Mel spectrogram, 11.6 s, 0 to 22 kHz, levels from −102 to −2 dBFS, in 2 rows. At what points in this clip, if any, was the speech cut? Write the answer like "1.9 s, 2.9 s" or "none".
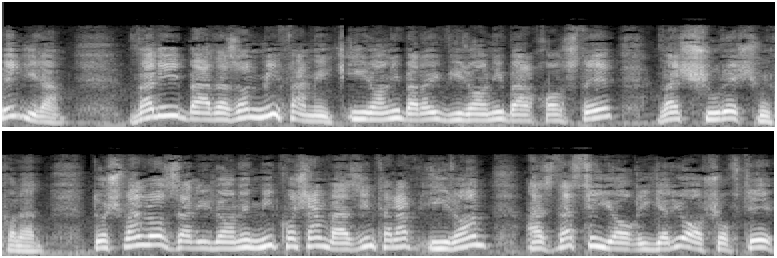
2.6 s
